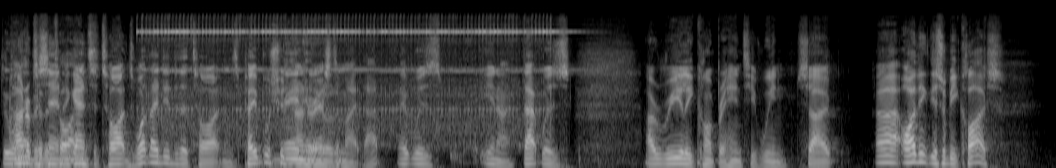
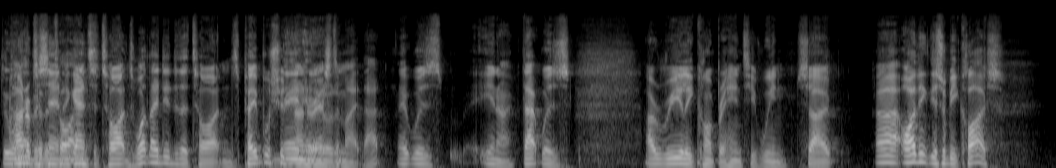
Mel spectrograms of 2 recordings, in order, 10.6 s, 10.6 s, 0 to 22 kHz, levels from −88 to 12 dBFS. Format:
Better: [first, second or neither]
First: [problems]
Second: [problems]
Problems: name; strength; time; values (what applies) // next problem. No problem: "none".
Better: second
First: alarm; loud; from 1.5 to 5.5 s; peak 1 dB above the speech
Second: none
